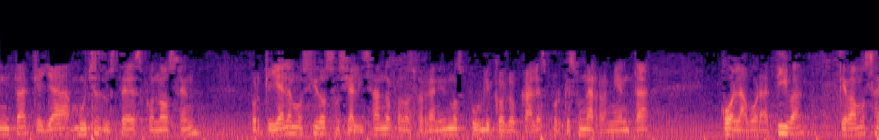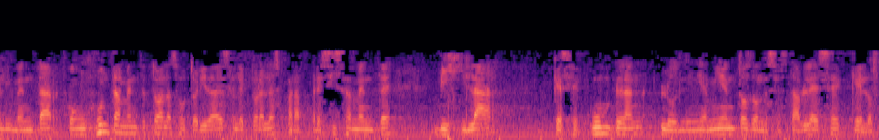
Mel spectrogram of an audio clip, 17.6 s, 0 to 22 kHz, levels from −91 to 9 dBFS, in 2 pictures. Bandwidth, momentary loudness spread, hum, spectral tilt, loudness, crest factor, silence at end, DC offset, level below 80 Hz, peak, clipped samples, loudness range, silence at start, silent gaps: 5.8 kHz; 7 LU; none; -10 dB/octave; -24 LUFS; 20 dB; 0 s; under 0.1%; -38 dBFS; -2 dBFS; under 0.1%; 2 LU; 0 s; none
